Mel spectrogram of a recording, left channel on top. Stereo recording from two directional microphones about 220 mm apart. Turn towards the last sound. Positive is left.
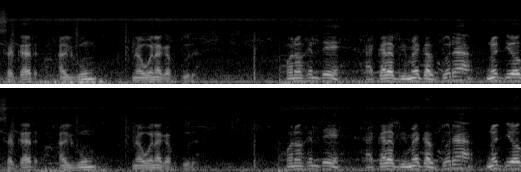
turn(degrees=-15)  # may be behind; listen again after turning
